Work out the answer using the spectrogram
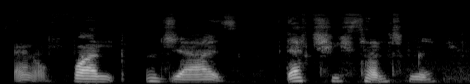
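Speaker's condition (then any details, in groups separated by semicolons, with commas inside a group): Cerebral palsy; wheelchair user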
